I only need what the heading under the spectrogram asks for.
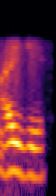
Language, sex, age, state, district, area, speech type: Hindi, female, 60+, Bihar, Madhepura, urban, conversation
